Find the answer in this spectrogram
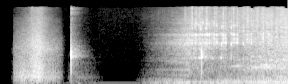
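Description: Produced intro sound effects: a short swish, a sharp plop about half a second in, then a pause before a swell of noise rises with another plop.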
